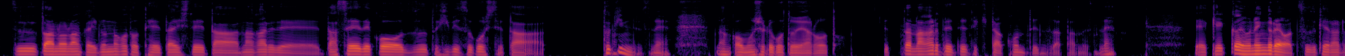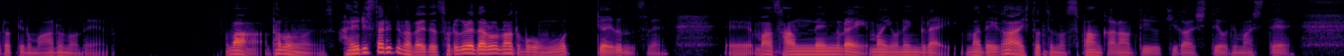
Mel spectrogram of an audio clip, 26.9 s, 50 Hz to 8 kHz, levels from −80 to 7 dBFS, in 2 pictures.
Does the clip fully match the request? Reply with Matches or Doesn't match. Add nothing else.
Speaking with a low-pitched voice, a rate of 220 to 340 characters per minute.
Doesn't match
